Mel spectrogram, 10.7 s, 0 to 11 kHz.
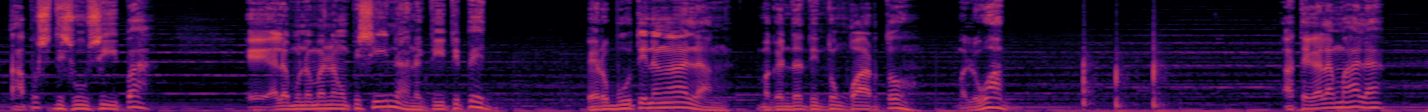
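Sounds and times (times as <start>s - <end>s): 
speech: 0.1s - 1.2s, 1.8s - 3.8s, 4.4s - 7.7s, 9.6s - 10.5s
sharp knocking on a hotel room door: 8.1s - 8.9s.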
